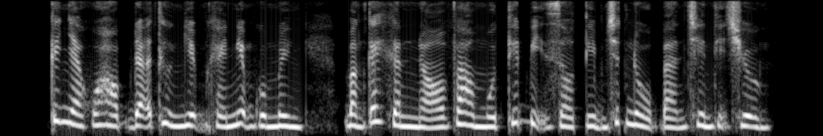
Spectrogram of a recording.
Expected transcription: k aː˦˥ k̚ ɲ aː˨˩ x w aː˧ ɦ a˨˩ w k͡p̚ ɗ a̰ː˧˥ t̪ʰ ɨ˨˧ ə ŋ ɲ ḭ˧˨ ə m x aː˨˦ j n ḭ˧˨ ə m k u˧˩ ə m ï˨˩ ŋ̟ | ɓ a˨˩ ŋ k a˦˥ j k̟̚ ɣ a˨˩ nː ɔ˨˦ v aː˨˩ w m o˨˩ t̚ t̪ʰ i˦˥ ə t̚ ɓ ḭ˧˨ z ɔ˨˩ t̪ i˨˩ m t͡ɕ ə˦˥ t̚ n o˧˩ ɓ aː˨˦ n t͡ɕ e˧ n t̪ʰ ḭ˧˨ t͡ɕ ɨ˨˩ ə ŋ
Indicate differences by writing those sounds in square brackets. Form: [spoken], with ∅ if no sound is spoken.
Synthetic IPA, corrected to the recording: k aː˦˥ k̚ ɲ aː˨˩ x w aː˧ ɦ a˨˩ w k͡p̚ ɗ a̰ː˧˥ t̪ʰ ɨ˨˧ ə ŋ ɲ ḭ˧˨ ə m x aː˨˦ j n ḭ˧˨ ə m k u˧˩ ə m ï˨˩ ŋ̟ | ɓ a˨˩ ŋ k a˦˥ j k̟̚ ɣ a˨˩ nː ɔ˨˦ v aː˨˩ w m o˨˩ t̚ t̪ʰ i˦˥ ə t̚ ɓ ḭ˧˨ z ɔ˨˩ t̪ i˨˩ m t͡ɕ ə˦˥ t̚ n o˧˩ ɓ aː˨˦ n t͡ɕ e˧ n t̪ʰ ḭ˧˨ t͡ɕ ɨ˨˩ ə ŋ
